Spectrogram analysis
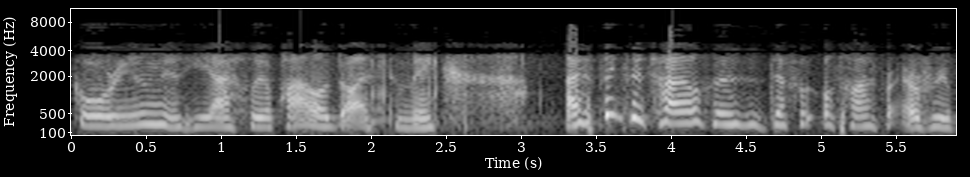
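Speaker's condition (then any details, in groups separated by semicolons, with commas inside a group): Cerebral palsy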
